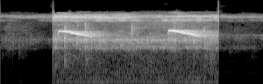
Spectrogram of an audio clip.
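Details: Alagoas Antwren song: two clear, high whistled notes slide downward about a second apart within a burst of dense sound, with a steady thin high-pitched hum throughout.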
